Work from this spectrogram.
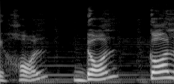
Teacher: यह आ तथा ओ के बीच की ध्वनि है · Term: अर्धचंद्र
